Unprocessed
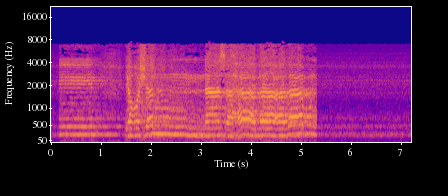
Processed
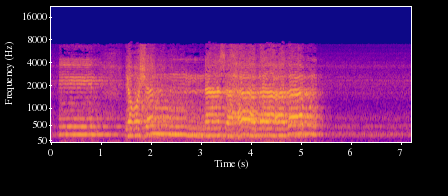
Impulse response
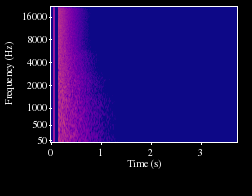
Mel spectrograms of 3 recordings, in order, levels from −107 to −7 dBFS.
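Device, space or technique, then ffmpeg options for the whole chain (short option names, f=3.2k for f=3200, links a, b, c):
through cloth: -filter_complex "[0:a]asettb=1/sr,asplit=3[a][b][c];[a]atrim=end=1.954[d];[b]atrim=start=1.95:end=3.55,asetpts=PTS-STARTPTS,afade=t=in:d=0.004:c=qsin,afade=t=out:st=1.596:d=0.004:c=qsin,highshelf=f=5.6k:g=-7[e];[c]atrim=start=3.546[f];[d][e]acrossfade=d=0.004:c1=hsin:c2=qsin[g];[g][f]acrossfade=d=0.004:c1=qsin:c2=hsin,highshelf=f=3.2k:g=-11,asplit=2[h][i];[i]adelay=132,lowpass=f=2k:p=1,volume=-10dB,asplit=2[j][k];[k]adelay=132,lowpass=f=2k:p=1,volume=0.24,asplit=2[l][m];[m]adelay=132,lowpass=f=2k:p=1,volume=0.24[n];[h][j][l][n]amix=inputs=4:normalize=0,volume=5.5dB"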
